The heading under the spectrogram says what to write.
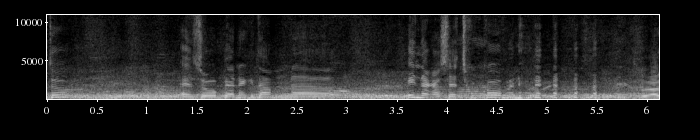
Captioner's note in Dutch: lacht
